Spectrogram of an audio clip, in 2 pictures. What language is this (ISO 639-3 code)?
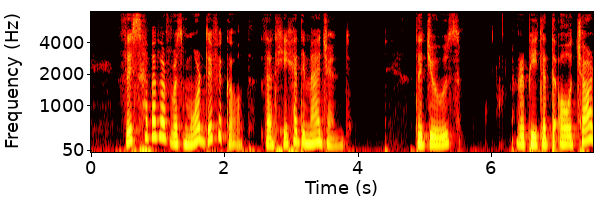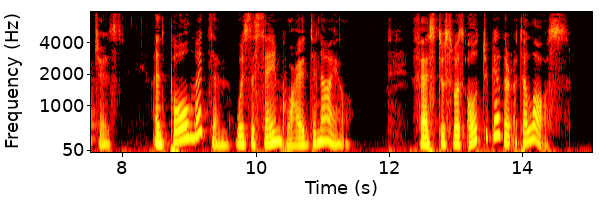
eng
